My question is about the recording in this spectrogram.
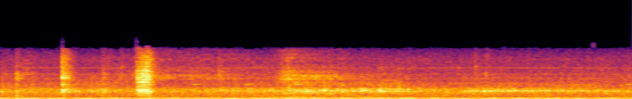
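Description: Steady low mechanical hum with two short clicks, one about half a second in and a louder one about a second and a half in.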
